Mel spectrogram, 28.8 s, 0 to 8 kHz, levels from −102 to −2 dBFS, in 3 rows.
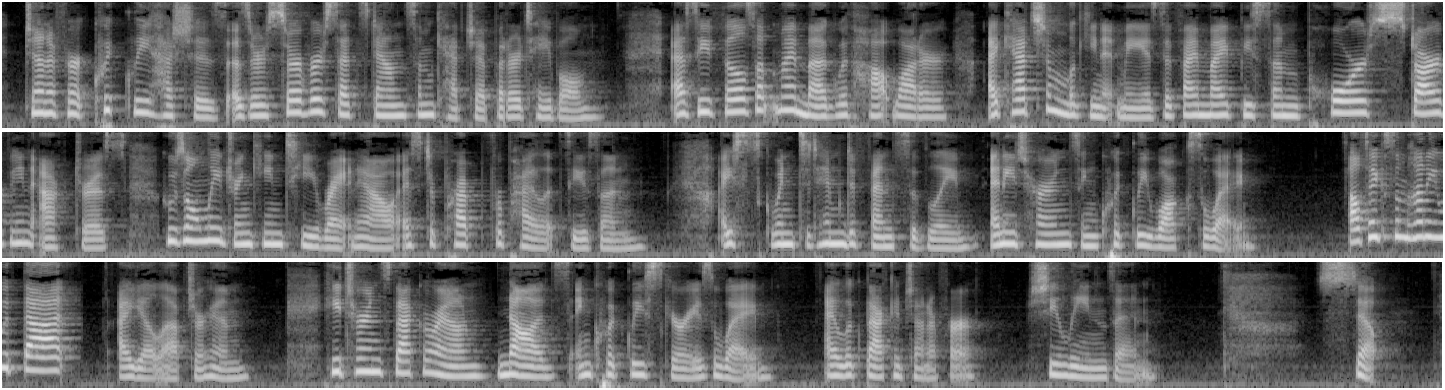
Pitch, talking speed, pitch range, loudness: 205 Hz, 185 wpm, 180-240 Hz, -24 LUFS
